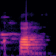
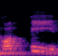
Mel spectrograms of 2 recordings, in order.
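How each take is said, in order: First: The word ends in a bare t sound. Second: The word ends in a ti sound. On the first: "bukan kot" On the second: "bukan koti"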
